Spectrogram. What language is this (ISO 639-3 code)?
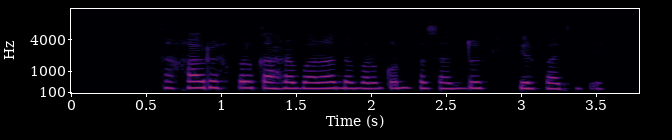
pus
